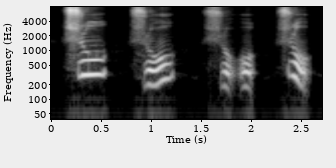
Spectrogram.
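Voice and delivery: shu repeated, each on a different tone; run through the tones. Shown as a demonstration. Teacher introducing another example, shu in contrasting tones. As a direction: give every shu its own pitch shape, spaced out. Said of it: "The first is the tones".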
